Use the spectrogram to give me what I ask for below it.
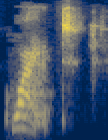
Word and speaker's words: quite: the pronunciation is different one is quiet in two parts and this is quite in one part so this has only one part and we say quite and we use it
